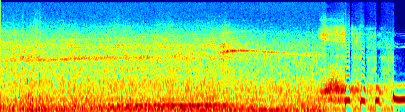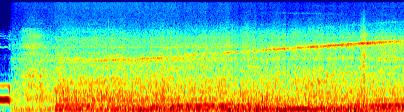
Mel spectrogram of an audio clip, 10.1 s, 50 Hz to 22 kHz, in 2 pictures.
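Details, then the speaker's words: Ford 6.7L Powerstroke diesel with new 64mm Stage 2 turbo, driving: thin whistle climbs with engine, drops through a gear change, rises again; turbo spooling normally, more responsive than stock. "Oh my God, it literally sounds like the last 6.7 that we did with this. It is freaking nuts, boys."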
